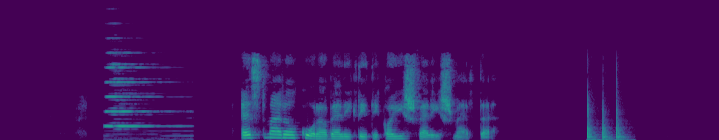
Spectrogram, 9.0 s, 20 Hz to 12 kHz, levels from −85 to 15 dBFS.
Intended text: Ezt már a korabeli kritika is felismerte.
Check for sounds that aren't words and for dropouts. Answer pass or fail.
fail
